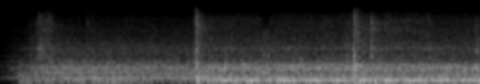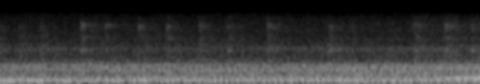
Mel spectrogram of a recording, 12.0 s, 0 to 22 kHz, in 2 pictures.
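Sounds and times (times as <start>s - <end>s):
baler machine hum: 0.0s - 12.0s
machine clanking: 4.2s - 12.0s.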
